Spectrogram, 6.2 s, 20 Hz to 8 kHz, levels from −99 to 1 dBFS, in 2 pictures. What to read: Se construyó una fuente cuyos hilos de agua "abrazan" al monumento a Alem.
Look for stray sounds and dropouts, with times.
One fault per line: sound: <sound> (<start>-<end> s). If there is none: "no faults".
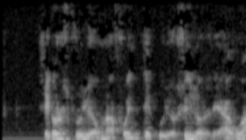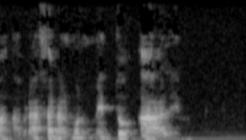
no faults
